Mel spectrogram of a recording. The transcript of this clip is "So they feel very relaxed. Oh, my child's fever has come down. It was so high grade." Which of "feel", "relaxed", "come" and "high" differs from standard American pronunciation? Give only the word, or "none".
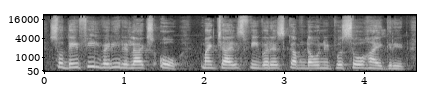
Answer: relaxed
